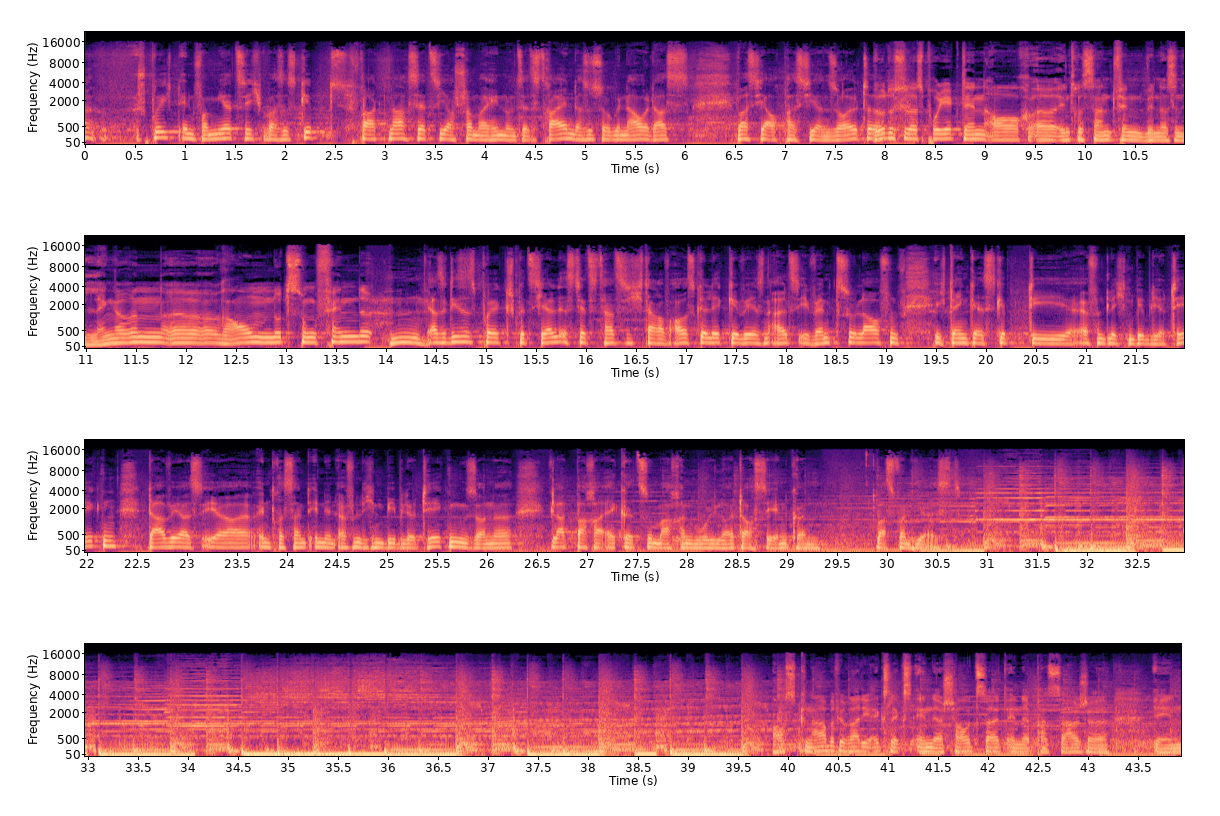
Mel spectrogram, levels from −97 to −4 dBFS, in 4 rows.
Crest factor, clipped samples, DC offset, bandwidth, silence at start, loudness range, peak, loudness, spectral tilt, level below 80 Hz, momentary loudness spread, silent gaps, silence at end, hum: 16 dB; under 0.1%; 0.4%; 16.5 kHz; 0 s; 4 LU; -2 dBFS; -19 LUFS; -5 dB/octave; -24 dBFS; 5 LU; none; 0 s; none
